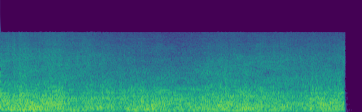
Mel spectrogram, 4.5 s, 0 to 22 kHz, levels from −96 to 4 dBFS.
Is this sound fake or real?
fake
